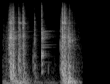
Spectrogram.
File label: Blind lock mechanism locking; blinds; gfxsounds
